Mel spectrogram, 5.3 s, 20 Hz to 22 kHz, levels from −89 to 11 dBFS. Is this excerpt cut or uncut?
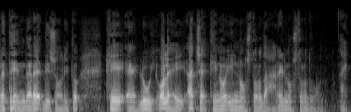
uncut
